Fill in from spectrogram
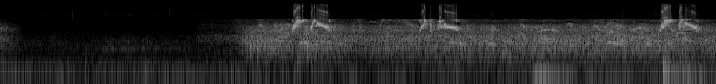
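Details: Willow Flycatcher (Empidonax traillii), a scarcer Empidonax at Sonso Lagoon near Buga, Valle del Cauca, Colombia, singing sharp, sneezy, down-slurred phrases, one every two to three seconds, over a steady broad hiss.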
